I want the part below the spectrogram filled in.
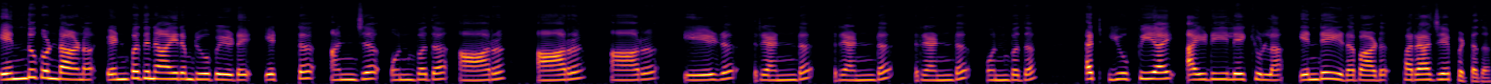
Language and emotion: Malayalam, neutral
